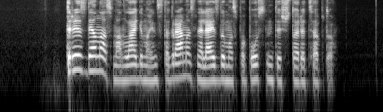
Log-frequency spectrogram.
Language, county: Lithuanian, Vilnius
